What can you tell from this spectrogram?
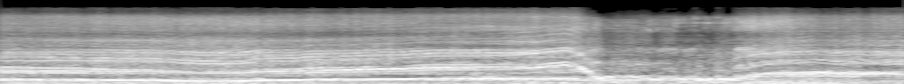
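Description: FPV quadcopter's brushless motors and propellers whining, the pitch rising and falling with the throttle. About three seconds in the pitch climbs, then the throttle is chopped and the whine drops away for a moment before the motors spool back up. Wind rumbles on the drone-mounted camera underneath.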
